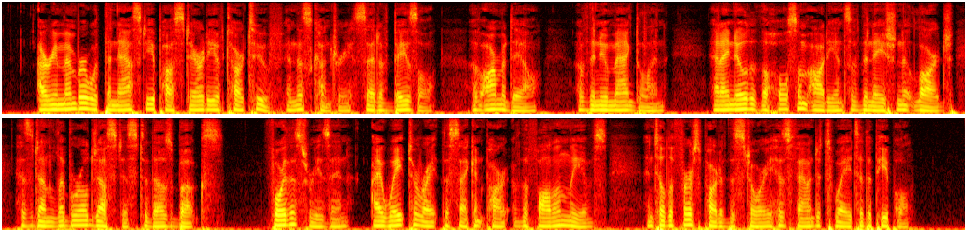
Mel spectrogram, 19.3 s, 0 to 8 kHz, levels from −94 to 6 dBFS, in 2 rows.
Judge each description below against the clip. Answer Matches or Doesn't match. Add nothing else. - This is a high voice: Doesn't match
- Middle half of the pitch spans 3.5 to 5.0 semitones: Doesn't match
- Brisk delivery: Matches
